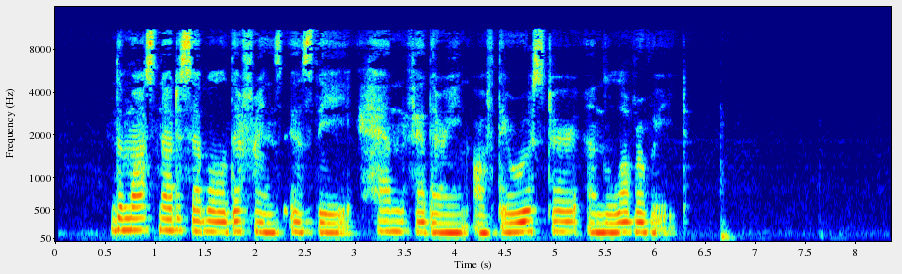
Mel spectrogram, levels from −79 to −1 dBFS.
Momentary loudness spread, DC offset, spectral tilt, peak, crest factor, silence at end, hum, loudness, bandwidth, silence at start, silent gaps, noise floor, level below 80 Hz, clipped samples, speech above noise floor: 12 LU; under 0.1%; -5 dB/octave; -2 dBFS; 20 dB; 1.6 s; none; -19 LUFS; 11.5 kHz; 0.55 s; none; -61 dBFS; -48 dBFS; under 0.1%; 41 dB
